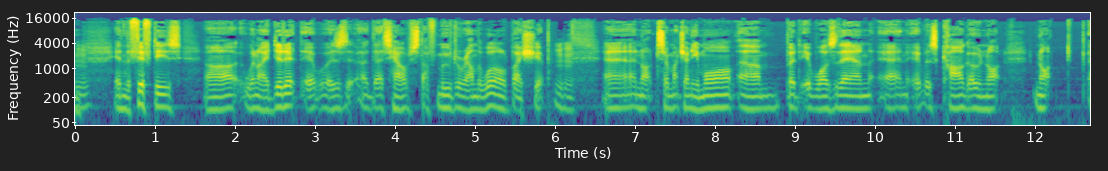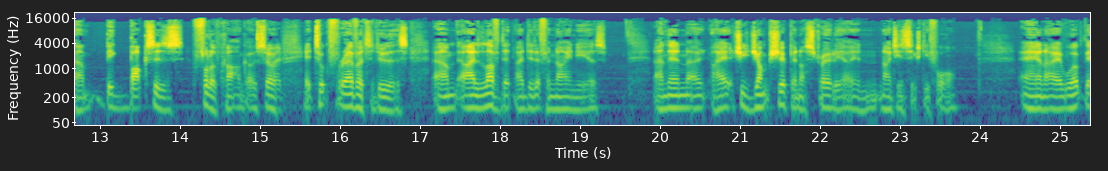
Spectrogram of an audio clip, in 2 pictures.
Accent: London, United Kingdom; Raised during the war and evacuated twice out of London.

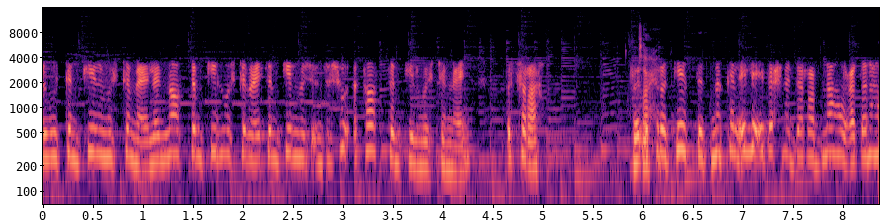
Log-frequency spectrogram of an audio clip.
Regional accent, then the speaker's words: United Arab Emirates; عندنا بالإمارات

